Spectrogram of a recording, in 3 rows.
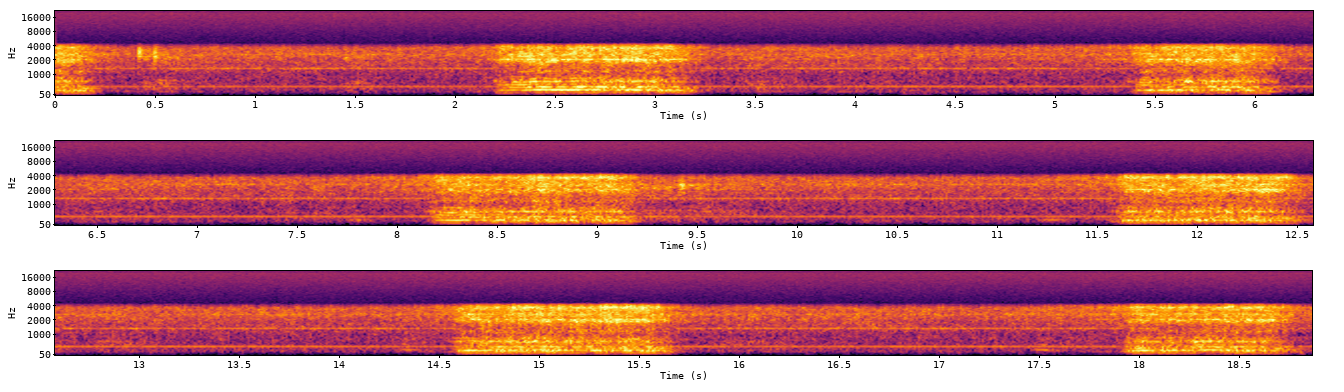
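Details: Snoring while asleep on a sofa: regular snores about 20 a minute, each a rough rattling breath lasting about a second, over a steady low hum.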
